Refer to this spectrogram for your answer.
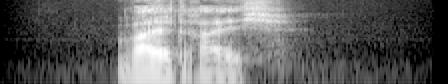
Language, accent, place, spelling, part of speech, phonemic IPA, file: German, Germany, Berlin, waldreich, adjective, /ˈvaltˌʁaɪ̯ç/, De-waldreich.ogg
- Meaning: forested (rich in woodland)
